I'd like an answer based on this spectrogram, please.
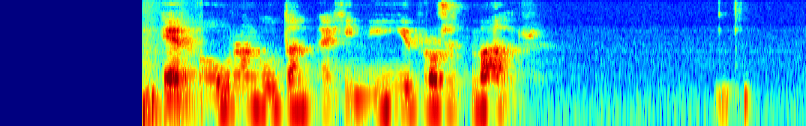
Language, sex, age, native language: Icelandic, male, 40-49, Icelandic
